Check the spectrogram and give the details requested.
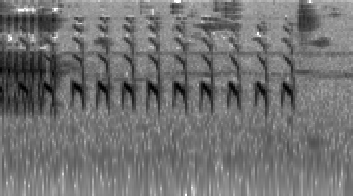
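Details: Trogon giving a fast series of repeated hooked notes, about four per second, starting in a dense, rapid burst and then slowing into about ten evenly spaced, clear notes before stopping; a faint higher note follows.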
